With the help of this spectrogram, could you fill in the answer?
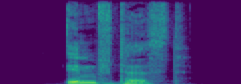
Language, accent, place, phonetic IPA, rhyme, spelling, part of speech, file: German, Germany, Berlin, [ˈɪmp͡ftəst], -ɪmp͡ftəst, impftest, verb, De-impftest.ogg
- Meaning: inflection of impfen: 1. second-person singular preterite 2. second-person singular subjunctive II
